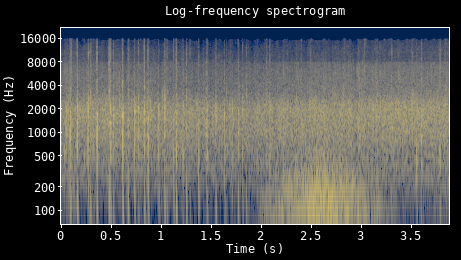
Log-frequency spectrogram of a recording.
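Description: A studio audience claps after a trombone solo on a Turkish music show, starting as scattered sharp claps and swelling into a dense, steady round of applause that holds to the end.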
